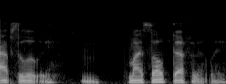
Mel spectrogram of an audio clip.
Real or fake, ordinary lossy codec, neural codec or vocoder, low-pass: real; Opus, 24 kbps; none; 7.2 kHz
